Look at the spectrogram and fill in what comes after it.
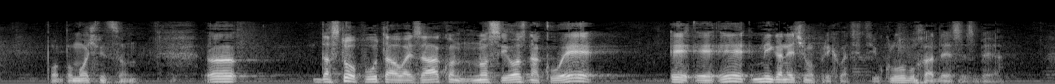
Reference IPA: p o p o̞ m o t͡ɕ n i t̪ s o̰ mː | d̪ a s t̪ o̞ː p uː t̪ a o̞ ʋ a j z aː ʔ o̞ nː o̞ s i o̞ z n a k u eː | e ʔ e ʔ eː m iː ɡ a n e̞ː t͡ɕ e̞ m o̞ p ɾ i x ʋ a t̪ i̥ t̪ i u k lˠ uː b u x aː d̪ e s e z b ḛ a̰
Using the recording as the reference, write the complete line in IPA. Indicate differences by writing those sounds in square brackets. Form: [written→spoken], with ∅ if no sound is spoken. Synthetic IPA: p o p o̞ m o t͡ɕ n i t̪ s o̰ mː | d̪ a s t̪ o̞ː p uː t̪ a o̞ ʋ a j z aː [ʔ→k] o̞ nː o̞ s i o̞ z n a k u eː | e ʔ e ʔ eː m iː ɡ a n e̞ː t͡ɕ e̞ m o̞ p ɾ i x ʋ a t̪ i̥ t̪ i u k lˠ uː b u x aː d̪ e s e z b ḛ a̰

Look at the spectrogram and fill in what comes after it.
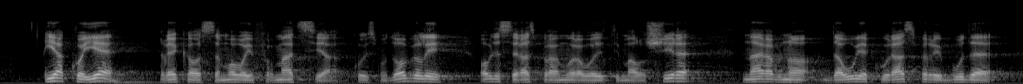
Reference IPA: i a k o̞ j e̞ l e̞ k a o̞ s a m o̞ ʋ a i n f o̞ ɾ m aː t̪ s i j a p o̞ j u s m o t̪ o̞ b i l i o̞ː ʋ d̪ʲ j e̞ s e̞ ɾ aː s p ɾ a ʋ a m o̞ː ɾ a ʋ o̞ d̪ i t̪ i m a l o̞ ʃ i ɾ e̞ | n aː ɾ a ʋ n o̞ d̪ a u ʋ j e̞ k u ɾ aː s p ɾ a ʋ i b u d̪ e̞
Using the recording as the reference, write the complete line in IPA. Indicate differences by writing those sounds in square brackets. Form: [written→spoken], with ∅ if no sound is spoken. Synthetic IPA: i a k o̞ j e̞ [l→ɾ] e̞ k a o̞ s a m o̞ ʋ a i n f o̞ ɾ m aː t̪ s i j a [p→k] o̞ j u s m o [t̪→d̪] o̞ b i l i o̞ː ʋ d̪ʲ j e̞ s e̞ ɾ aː s p ɾ a ʋ a m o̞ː ɾ a ʋ o̞ d̪ i t̪ i m a l o̞ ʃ i ɾ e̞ | n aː ɾ a ʋ n o̞ d̪ a u ʋ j e̞ k u ɾ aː s p ɾ a ʋ i b u d̪ e̞

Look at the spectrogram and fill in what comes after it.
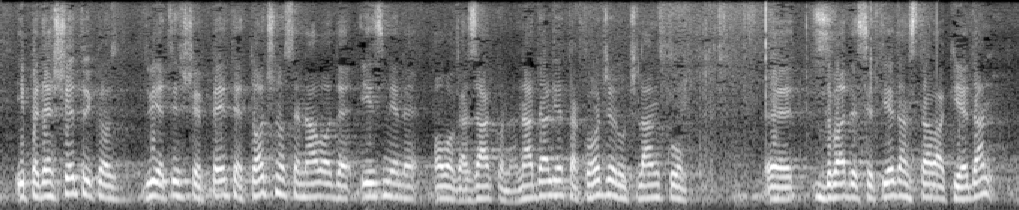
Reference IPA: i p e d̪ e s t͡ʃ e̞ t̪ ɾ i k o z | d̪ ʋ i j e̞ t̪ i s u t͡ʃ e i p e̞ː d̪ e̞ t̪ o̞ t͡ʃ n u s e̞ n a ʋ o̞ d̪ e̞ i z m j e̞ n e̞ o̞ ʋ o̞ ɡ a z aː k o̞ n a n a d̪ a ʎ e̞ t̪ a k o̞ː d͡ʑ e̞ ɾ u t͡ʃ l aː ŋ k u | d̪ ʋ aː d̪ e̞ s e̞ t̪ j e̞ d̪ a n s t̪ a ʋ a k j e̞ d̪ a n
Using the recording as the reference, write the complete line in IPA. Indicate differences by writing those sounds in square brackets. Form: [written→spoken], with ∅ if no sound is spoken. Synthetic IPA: i p e d̪ e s t͡ʃ e̞ t̪ ɾ i k o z | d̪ ʋ i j e̞ t̪ i s u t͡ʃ e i p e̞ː [d̪→t̪] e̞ t̪ o̞ t͡ʃ n [u→o] s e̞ n a ʋ o̞ d̪ e̞ i z m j e̞ n e̞ o̞ ʋ o̞ ɡ a z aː k o̞ n a n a d̪ a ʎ e̞ t̪ a k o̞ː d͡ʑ e̞ ɾ u t͡ʃ l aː ŋ k u | d̪ ʋ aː d̪ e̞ s e̞ t̪ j e̞ d̪ a n s t̪ a ʋ a k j e̞ d̪ a n

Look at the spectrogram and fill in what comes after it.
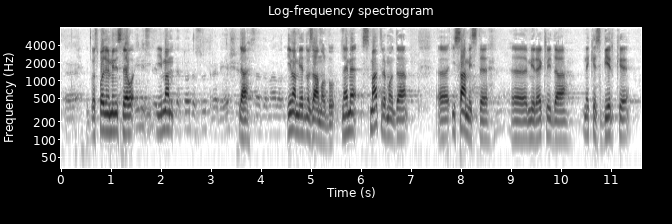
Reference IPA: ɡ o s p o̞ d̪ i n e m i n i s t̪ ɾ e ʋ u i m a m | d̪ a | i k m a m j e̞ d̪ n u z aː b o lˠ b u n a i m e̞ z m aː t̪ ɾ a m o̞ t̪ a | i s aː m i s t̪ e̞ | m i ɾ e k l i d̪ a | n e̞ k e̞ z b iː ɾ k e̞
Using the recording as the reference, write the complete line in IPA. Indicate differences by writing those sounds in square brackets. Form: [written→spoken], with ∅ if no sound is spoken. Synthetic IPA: ɡ o s p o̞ d̪ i n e m i n i s t̪ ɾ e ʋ [u→o] i m a m | d̪ a | i [k→∅] m a m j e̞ d̪ n u z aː [b→m] o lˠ b u n a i m e̞ [z→s] m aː t̪ ɾ a m o̞ [t̪→d̪] a | i s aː m i s t̪ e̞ | m i ɾ e k l i d̪ a | n e̞ k e̞ z b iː ɾ k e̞

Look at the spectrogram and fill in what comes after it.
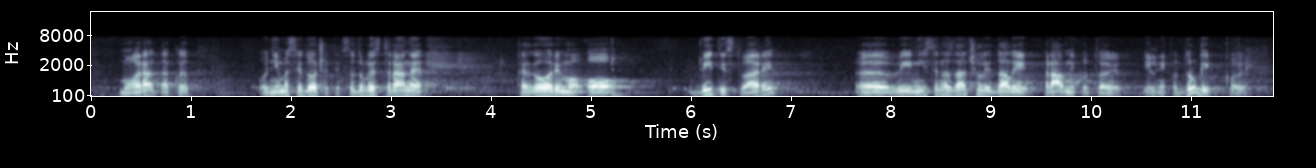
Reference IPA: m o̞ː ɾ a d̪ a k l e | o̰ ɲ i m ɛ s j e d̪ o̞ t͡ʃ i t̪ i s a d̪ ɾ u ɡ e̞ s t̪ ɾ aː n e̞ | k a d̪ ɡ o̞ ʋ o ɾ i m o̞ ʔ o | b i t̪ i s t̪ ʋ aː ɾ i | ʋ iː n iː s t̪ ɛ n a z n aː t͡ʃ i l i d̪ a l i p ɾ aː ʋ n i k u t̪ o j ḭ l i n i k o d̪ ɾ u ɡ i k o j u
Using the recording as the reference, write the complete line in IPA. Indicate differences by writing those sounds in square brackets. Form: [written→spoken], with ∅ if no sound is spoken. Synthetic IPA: m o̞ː ɾ a d̪ a k l e | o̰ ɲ i m [ɛ→a] s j e d̪ o̞ t͡ʃ i t̪ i s a d̪ ɾ u ɡ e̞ s t̪ ɾ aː n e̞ | k a d̪ ɡ o̞ ʋ o ɾ i m o̞ ʔ o | b i t̪ i s t̪ ʋ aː ɾ i | ʋ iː n iː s t̪ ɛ n a z n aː t͡ʃ i l i d̪ a l i p ɾ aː ʋ n i k u t̪ o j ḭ l i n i k o d̪ ɾ u ɡ i k o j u

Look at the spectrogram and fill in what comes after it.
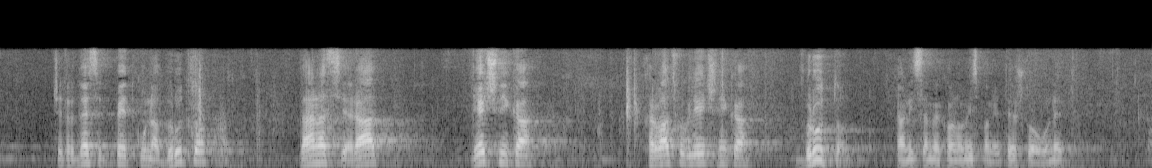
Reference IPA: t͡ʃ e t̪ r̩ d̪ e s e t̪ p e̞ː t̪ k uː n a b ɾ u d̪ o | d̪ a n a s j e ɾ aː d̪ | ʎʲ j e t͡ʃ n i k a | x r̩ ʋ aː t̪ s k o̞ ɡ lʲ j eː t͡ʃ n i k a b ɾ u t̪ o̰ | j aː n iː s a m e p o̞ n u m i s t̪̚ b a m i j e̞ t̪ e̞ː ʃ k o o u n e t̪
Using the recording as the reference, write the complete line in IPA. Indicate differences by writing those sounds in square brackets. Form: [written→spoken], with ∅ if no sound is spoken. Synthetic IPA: t͡ʃ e t̪ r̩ d̪ e s e t̪ p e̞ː t̪ k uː n a b ɾ u [d̪→t̪] o | d̪ a n a s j e ɾ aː d̪ | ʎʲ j e t͡ʃ n i k a | x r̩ ʋ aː t̪ s k o̞ ɡ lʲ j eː t͡ʃ n i k a b ɾ u t̪ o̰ | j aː n iː s a m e [p→k] o̞ n [u→o] m i s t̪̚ [b→p] a m i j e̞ t̪ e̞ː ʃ k o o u n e t̪

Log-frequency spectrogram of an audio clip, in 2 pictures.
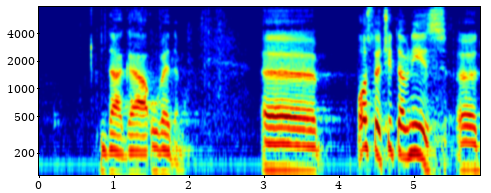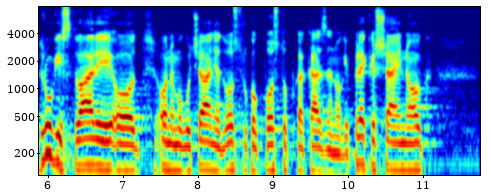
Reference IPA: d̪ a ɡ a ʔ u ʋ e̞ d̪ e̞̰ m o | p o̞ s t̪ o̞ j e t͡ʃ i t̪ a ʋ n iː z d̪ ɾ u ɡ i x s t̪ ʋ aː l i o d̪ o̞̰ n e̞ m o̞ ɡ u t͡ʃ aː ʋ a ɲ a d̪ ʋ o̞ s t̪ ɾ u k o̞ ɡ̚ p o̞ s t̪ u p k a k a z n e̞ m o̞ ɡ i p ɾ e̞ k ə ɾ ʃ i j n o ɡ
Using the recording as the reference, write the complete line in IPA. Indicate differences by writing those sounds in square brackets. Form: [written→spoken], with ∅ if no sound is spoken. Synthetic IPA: d̪ a ɡ a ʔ u ʋ e̞ d̪ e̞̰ m o | p o̞ s t̪ o̞ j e t͡ʃ i t̪ a ʋ n iː z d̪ ɾ u ɡ i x s t̪ ʋ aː [l→ɾ] i o d̪ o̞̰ n e̞ m o̞ ɡ u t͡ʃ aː ʋ a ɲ a d̪ ʋ o̞ s t̪ ɾ u k o̞ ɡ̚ p o̞ s t̪ u p k a k a z n e̞ [m→n] o̞ ɡ i p ɾ e̞ k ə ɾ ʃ [i→a] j n o ɡ

